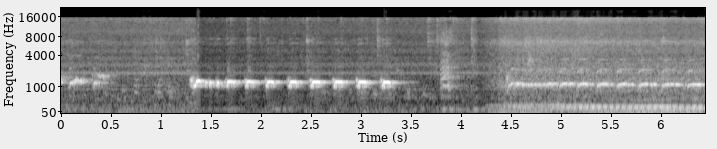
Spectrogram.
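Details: Female zebra dove calling to provoke males to answer: a quick run of about eight short, even coos at one pitch, then a steadier drawn-out tone as a low vehicle rumble swells underneath.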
